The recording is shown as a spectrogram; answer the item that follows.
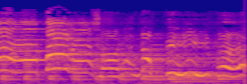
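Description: A mezzo-soprano singing short operatic phrases with vibrato and leaps in pitch, over piano accompaniment.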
